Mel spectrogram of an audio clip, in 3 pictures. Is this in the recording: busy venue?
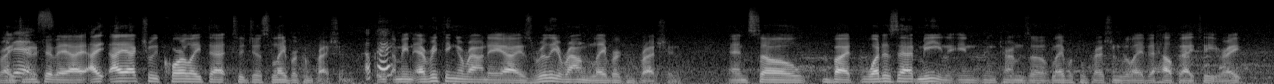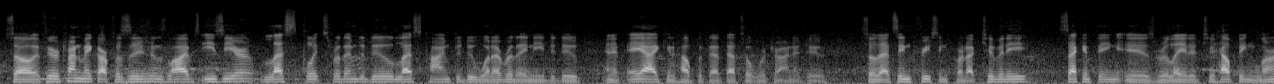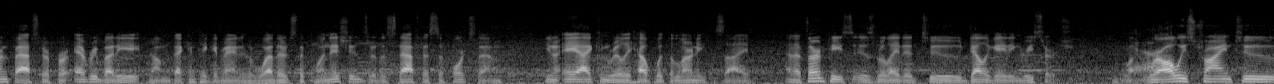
yes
